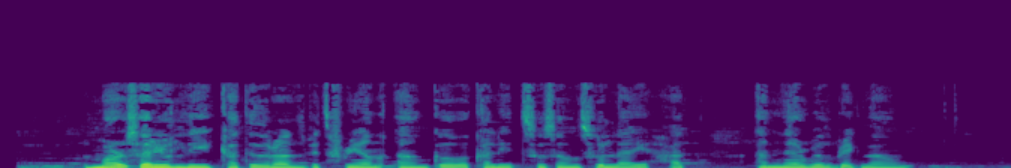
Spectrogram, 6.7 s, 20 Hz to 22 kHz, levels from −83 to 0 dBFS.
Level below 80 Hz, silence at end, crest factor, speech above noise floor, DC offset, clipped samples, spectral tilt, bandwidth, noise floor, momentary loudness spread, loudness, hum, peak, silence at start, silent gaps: -64 dBFS; 0.7 s; 18 dB; 34 dB; under 0.1%; under 0.1%; -6 dB/octave; 11.5 kHz; -57 dBFS; 17 LU; -23 LUFS; none; -4 dBFS; 0.15 s; none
